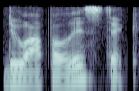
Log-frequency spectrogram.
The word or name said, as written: duopolistic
